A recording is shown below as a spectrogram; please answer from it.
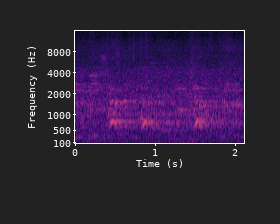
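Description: A dog barking three short times, over the steady chatter of a crowded hall.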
